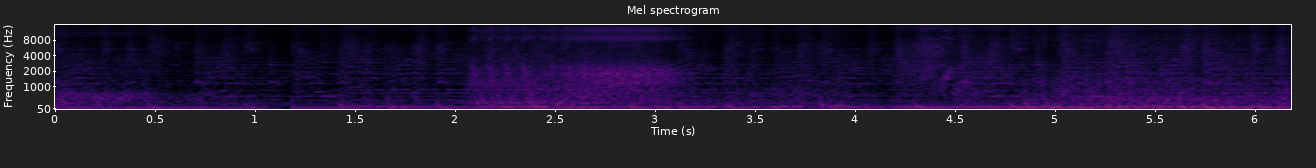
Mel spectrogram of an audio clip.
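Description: Battleship firing in the Advance Wars: Dual Strike video game, a dense run of loud game explosions and impacts with a brief dip near the start, then sustained booming blasts to the end.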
